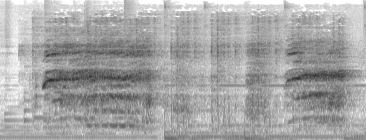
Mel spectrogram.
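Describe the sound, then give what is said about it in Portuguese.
A horse whinnies loudly, a shrill, quavering neigh lasting over a second, followed by a low rumble and snorting before a second, shorter whinny near the end. “O cavalo relinchou.”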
